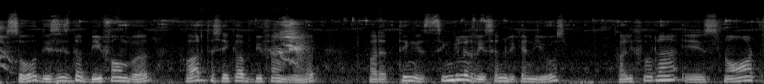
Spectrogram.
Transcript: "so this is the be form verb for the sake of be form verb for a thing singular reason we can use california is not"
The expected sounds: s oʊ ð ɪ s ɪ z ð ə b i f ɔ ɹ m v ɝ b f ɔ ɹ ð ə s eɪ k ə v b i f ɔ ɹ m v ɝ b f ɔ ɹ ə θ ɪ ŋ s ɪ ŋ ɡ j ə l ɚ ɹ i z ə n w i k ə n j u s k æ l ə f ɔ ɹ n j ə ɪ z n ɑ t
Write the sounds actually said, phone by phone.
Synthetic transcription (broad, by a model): s oʊ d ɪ s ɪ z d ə b i f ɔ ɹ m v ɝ f ɔ ɹ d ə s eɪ k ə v b i f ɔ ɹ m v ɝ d f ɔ ɹ ə t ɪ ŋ s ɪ ŋ ɡ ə l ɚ ɹ i s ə n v i k ə n j u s k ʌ l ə f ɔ ɹ n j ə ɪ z n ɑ t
